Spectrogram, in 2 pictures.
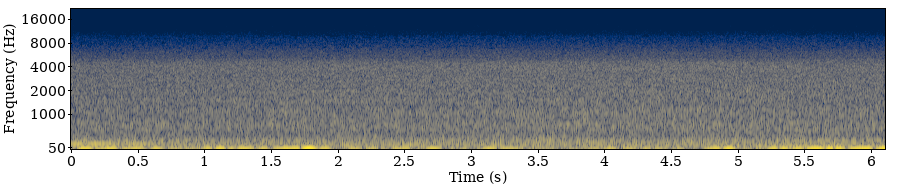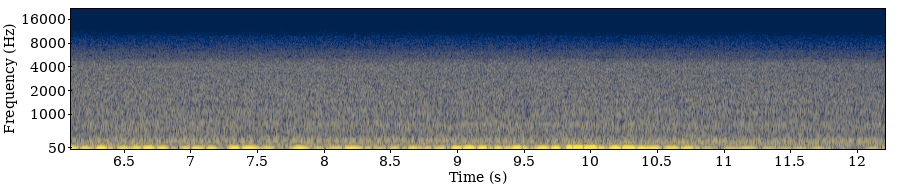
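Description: Outdoor ambience: a steady hiss with the low hum of distant road traffic, swelling louder between about five and eleven seconds in.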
